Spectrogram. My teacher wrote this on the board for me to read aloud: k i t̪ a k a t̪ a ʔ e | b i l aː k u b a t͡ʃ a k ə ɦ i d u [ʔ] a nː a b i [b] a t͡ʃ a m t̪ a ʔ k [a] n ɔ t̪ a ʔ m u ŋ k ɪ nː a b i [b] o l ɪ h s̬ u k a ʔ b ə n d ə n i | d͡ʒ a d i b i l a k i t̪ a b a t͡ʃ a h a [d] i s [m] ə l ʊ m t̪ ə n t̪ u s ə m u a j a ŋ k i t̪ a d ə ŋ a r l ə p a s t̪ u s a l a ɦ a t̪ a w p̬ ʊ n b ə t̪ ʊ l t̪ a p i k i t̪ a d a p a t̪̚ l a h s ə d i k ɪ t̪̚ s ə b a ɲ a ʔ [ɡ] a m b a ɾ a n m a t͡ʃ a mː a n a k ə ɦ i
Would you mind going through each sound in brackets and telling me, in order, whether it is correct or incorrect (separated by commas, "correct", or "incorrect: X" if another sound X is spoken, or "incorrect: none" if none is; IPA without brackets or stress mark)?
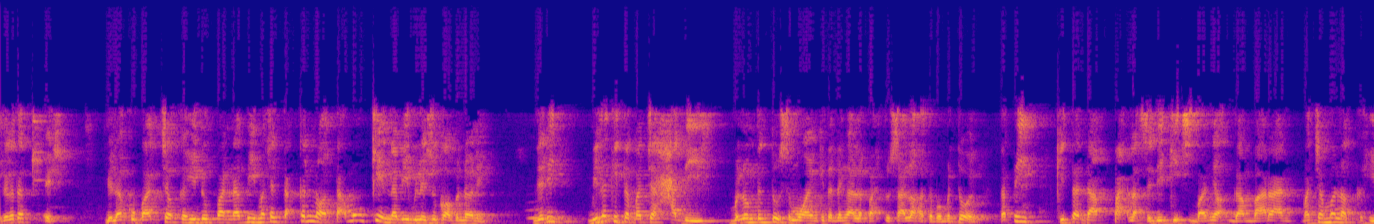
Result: incorrect: p, incorrect: m, incorrect: ə, correct, correct, incorrect: b, correct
